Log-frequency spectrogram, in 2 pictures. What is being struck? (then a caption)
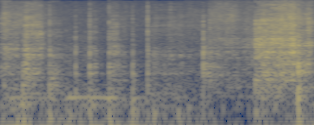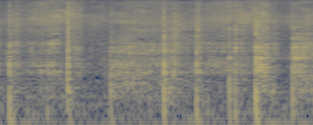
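Wooden tabletop. Backs of fingernails on both hands scratch, trace and tap across a large solid wooden tabletop with a smooth white finish. About fifteen short, dull knocks stand out over a continuous soft, low scratching rustle, each tap dying away almost instantly.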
